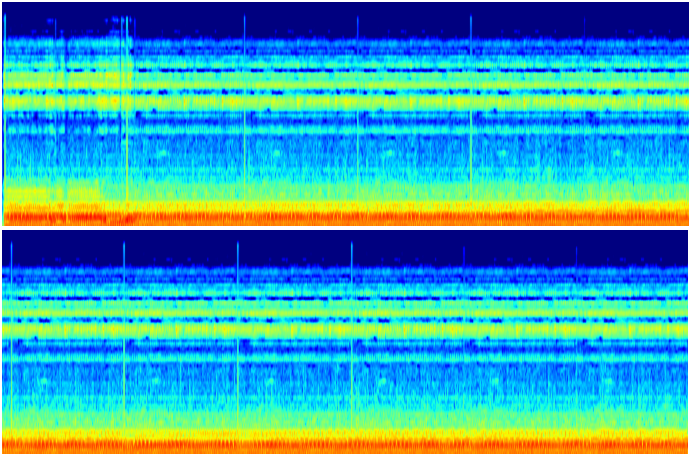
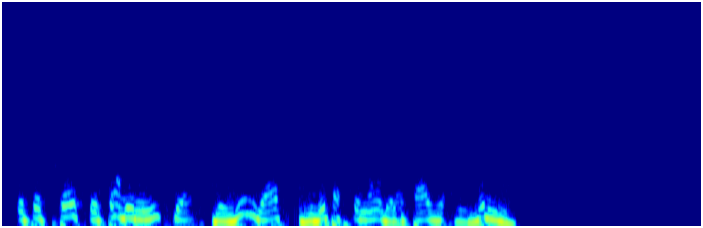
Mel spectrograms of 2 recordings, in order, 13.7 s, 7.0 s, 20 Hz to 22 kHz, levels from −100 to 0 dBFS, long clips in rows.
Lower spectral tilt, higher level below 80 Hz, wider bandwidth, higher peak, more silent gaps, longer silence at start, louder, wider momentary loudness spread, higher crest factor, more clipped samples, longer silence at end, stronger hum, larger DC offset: second, -7 dB/octave vs -13.5 dB/octave; first, -26 dBFS vs -68 dBFS; first, 10.5 kHz vs 0.9 kHz; first, -4 dBFS vs -34 dBFS; second, none vs 0.46-0.50 s, 0.83-0.87 s, 2.02-2.09 s, 2.86-2.92 s; second, 0 s vs 0.15 s; first, -19 LUFS vs -51 LUFS; second, 3 LU vs 14 LU; about the same, 14 dB vs 16 dB; neither; second, 0 s vs 1.85 s; first, 50 Hz at -25 dBFS vs none; first, 1% vs under 0.1%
